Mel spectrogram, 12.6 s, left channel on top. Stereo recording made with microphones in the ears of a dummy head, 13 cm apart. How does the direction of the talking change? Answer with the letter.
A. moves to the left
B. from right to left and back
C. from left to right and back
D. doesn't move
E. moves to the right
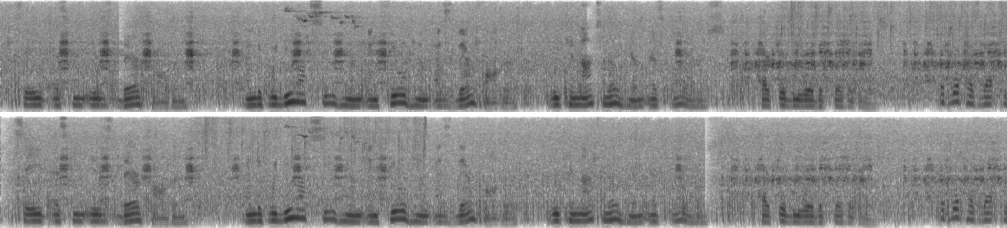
A.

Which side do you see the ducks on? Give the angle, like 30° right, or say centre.
30° left.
